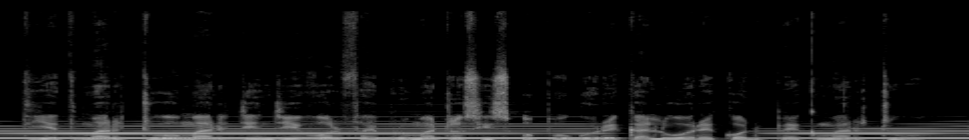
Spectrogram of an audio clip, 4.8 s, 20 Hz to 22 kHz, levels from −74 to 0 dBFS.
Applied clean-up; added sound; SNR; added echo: none; Wind instrument, woodwind instrument; -1 dB; none.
